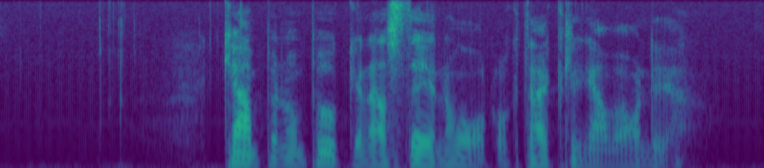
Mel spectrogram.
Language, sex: Swedish, male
